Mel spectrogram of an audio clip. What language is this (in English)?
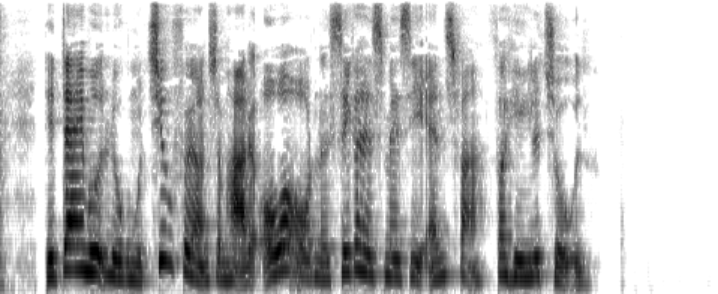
Danish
